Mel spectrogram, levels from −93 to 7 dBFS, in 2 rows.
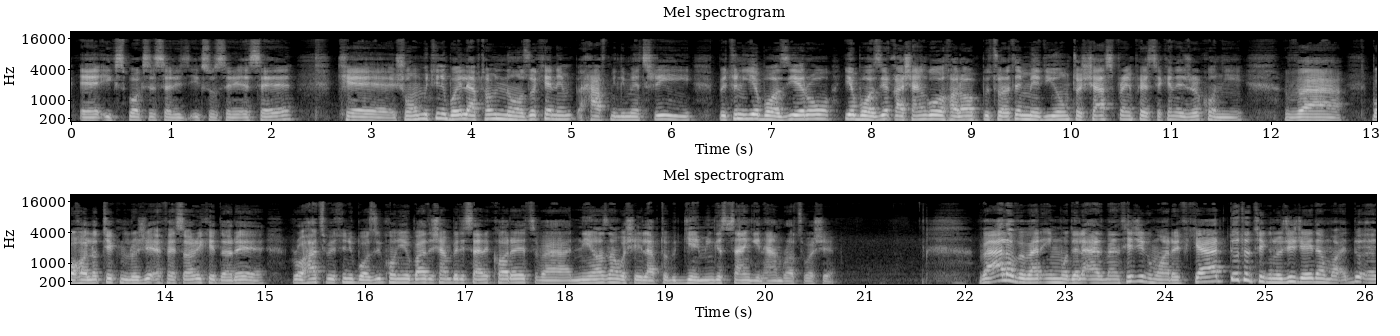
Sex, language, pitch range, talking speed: male, Persian, 140-170 Hz, 165 wpm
